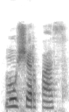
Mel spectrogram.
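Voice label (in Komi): "мусерпас", Komi, female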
